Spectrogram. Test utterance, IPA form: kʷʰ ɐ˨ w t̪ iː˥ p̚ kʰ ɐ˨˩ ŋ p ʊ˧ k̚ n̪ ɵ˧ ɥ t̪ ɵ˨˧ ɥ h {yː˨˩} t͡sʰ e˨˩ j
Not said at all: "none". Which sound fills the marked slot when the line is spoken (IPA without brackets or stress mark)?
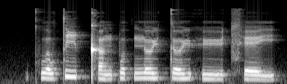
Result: yː˨˩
